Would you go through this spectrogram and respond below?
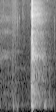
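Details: Sick adult man, feeling like there's water in his throat, gives one sharp, explosive cough with a hissing tail when laughing: cough.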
